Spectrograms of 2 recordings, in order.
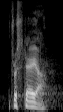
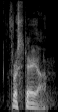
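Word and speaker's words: threskeia: The next word that I want to look at is thrusteia. Thrusteia.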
